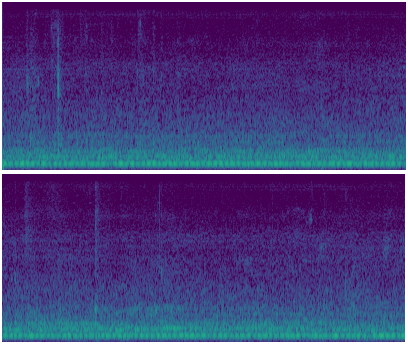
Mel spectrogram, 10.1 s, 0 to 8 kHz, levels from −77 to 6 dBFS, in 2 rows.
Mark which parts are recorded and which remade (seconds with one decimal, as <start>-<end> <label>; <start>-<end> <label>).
0.0-3.1 recorded; 3.1-4.1 remade; 4.1-5.2 recorded; 5.2-7.2 remade; 7.2-9.5 recorded; 9.5-10.1 remade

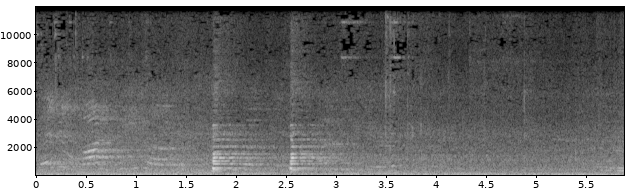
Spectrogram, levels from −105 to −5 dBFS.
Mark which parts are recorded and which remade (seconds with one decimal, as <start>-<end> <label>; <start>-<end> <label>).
0.0-5.9 recorded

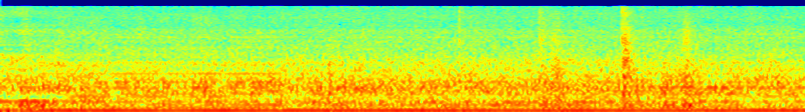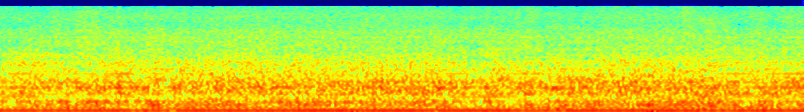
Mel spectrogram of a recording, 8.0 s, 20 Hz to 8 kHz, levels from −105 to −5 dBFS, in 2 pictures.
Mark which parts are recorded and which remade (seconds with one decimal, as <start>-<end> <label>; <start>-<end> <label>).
0.0-1.4 remade; 1.4-3.5 recorded; 3.5-4.9 remade; 4.9-6.2 recorded; 6.2-7.0 remade; 7.0-7.5 recorded; 7.5-8.0 remade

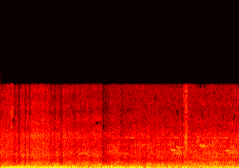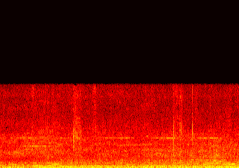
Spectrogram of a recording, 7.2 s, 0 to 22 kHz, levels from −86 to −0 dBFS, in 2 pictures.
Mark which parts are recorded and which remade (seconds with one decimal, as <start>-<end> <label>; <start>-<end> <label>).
0.0-7.2 recorded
